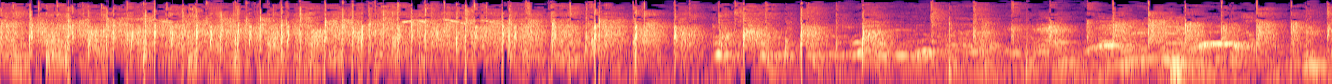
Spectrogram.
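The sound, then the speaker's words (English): An audience claps their hands in praise to God, in sustained, dense applause that is loud and steady throughout, with voices calling out and rising over the clapping toward the end. “Man, let's give God a good hand clap of praise.”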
